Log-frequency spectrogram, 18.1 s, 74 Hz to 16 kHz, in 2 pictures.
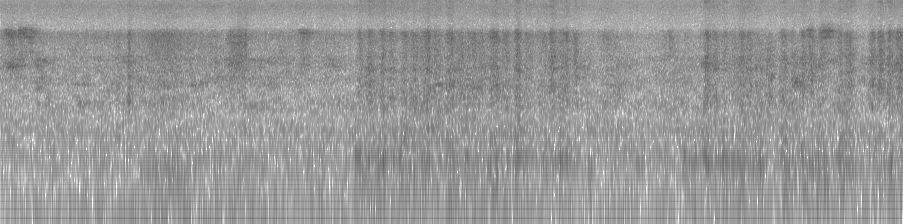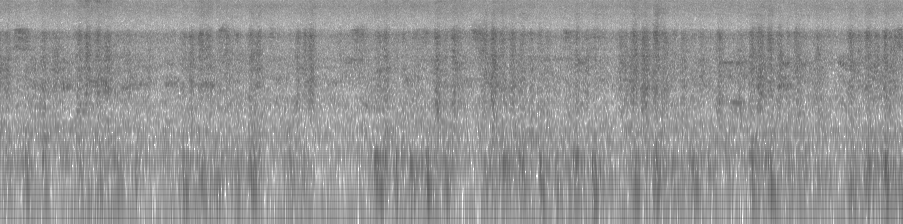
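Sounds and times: scratching lottery ticket: 3.5 - 6.0, 6.7 - 18.0.

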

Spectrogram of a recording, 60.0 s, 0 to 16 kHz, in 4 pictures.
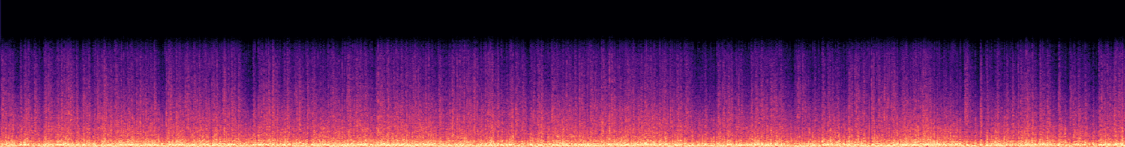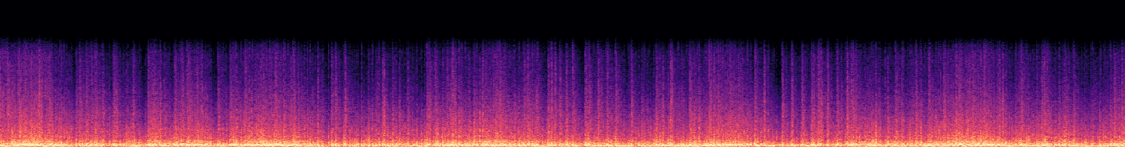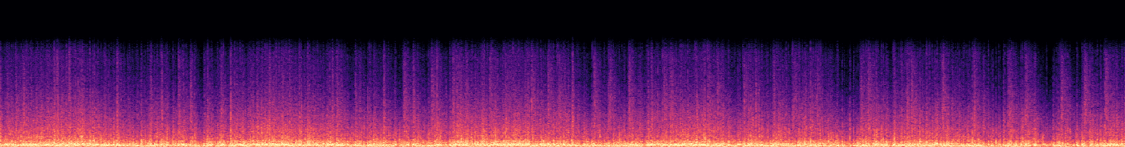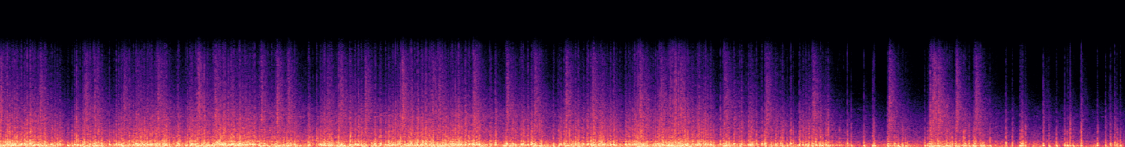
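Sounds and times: fireworks bangs and crackles: 0.0 - 60.0.

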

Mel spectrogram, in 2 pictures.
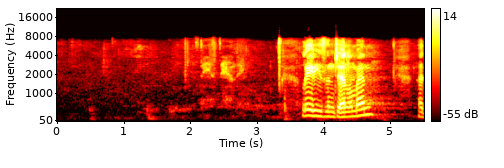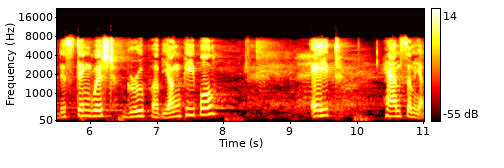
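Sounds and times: faint whispering: 1.1 - 3.6.

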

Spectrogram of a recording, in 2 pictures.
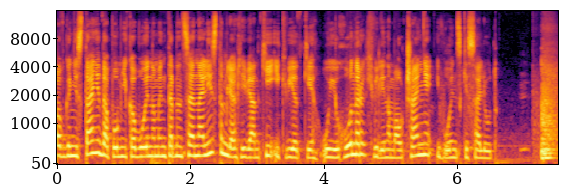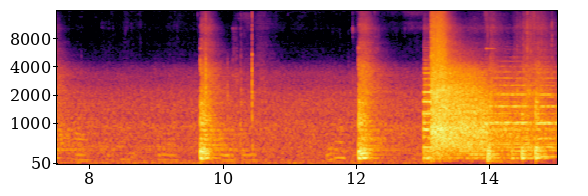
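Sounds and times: rifle salute volleys: 7.2 - 15.0
loud brass music: 12.0 - 15.0.

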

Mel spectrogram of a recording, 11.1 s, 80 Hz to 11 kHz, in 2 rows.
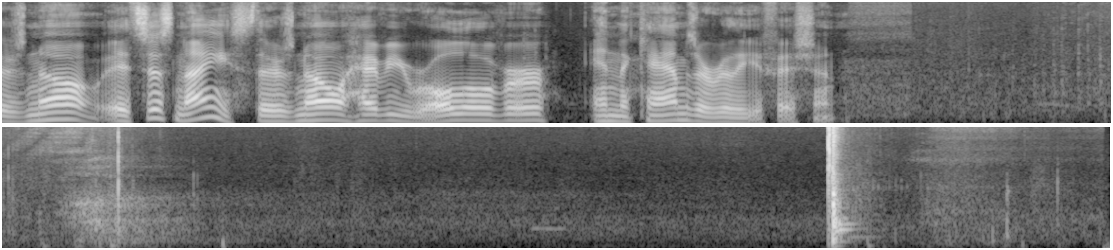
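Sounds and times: bow string snap: 9.7 - 10.0.

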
